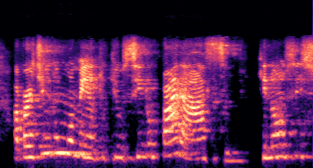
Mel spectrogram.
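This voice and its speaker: Fairly unhurried delivery from a woman with a high voice. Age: 50s. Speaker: architect. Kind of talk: lecture.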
